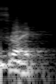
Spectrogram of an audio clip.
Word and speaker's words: Freud: फ्रॉड बोल दिया या फ्रूड बोल दिया तो वो थोड़ा सा इंप्रेशन गलत चल जाता है, वो बहुत मार्क्स डिडक्ट हो जाते हैं। तो इट्स सिगमेंट फ्रॉइड। मैं इधर ये प्रोनाउंसिएशन के लिए मैं इधर थोड़ा सा लिख देता हूं कि कैसे हमारे को बोलना है।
